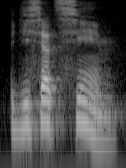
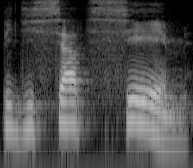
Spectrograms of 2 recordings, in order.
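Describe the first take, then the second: First: Natural-speed dictation; faster. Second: Slow, drawn-out dictation. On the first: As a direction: run the number together briskly. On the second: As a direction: say it slowly for learners. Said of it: "say it slowly". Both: Shown as a demonstration.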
